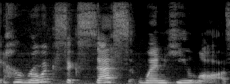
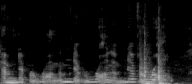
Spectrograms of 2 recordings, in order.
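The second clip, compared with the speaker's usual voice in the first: soft, repeated muttering under the breath; 4 dB quieter than usual. Narrating a character who hates being wrong as she starts mumbling to herself. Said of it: "she starts mumbling like".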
